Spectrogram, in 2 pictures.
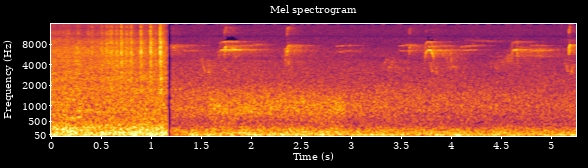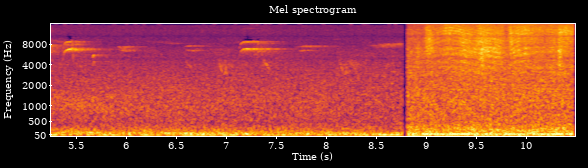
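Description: Small birds chirping among trees: a string of short, high chirps, each dropping in pitch, over a steady low rumble. Steady city street noise comes before this and cuts back in abruptly near the end.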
